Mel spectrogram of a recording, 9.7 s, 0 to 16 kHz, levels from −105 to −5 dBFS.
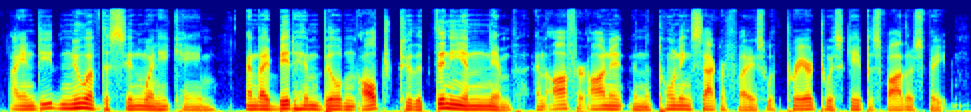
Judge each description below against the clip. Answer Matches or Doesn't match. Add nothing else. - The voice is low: Matches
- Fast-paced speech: Matches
